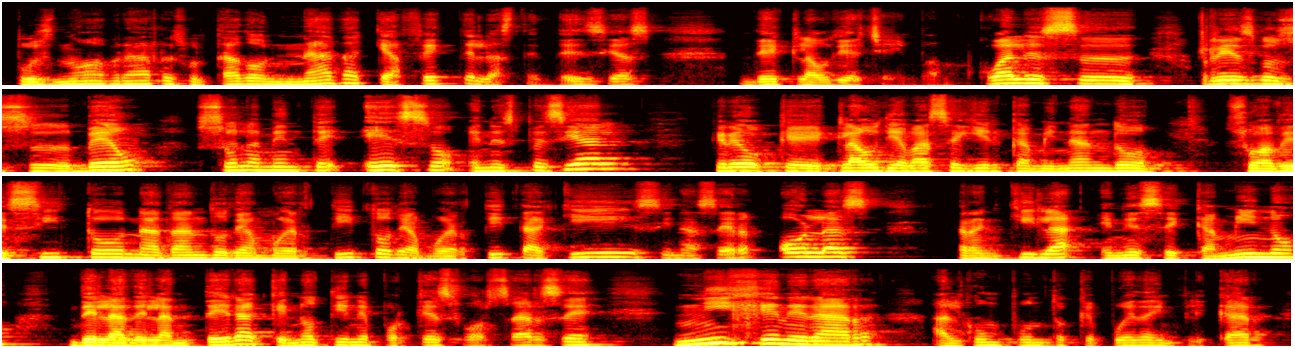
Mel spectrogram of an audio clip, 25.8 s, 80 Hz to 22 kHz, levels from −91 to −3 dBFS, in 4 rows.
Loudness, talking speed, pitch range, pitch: -21 LUFS, 135 wpm, 125-170 Hz, 140 Hz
